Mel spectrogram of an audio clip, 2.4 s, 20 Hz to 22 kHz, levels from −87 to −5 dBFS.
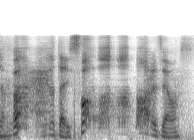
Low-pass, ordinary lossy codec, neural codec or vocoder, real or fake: none; none; codec, 16 kHz, about 1 kbps, DyCAST, with the encoder's durations; fake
